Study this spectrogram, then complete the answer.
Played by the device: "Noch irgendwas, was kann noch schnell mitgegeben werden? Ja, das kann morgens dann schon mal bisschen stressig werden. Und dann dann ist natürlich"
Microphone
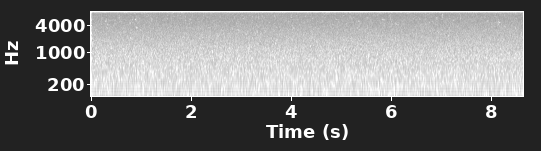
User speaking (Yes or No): No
